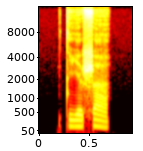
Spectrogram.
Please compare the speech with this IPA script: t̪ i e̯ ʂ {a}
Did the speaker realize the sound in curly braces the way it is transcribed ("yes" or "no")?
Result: yes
